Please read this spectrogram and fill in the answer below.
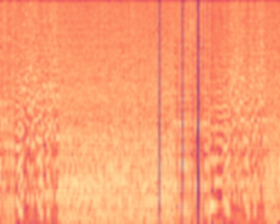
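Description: A harshly distorted, clipped cartoon soundtrack: dense noise filling every pitch at full loudness, with choppy stuttering early on and again around the third second.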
